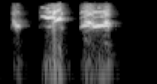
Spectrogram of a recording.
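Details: Orange-headed thrush singing to provoke other birds of its kind to answer: one short high chip followed by two longer, rich, slightly buzzy warbled bursts in quick succession, then silence.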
